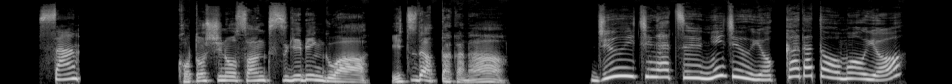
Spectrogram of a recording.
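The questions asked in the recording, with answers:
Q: 今年のサンクスギビングはいつだったかな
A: 11月24日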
